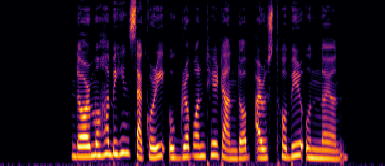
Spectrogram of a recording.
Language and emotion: Assamese, neutral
